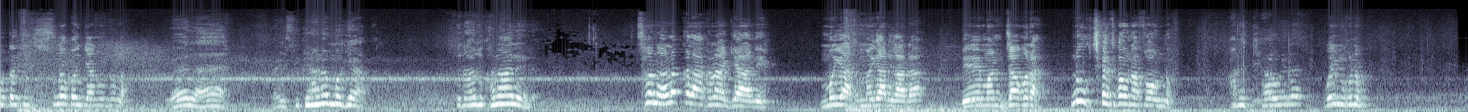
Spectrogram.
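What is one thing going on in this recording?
An elderly man speaks with animation close by.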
